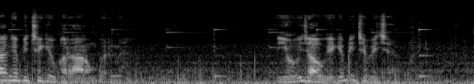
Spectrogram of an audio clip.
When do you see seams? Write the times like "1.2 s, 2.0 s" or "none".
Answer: none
